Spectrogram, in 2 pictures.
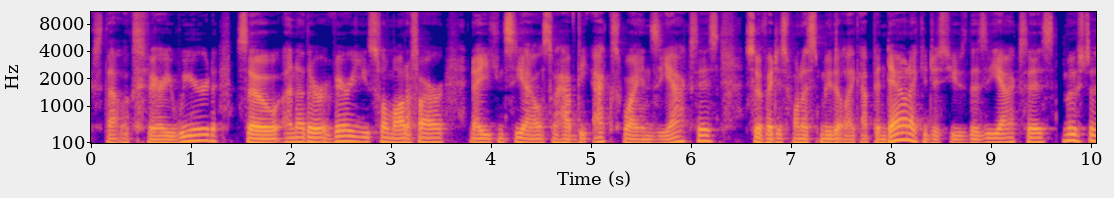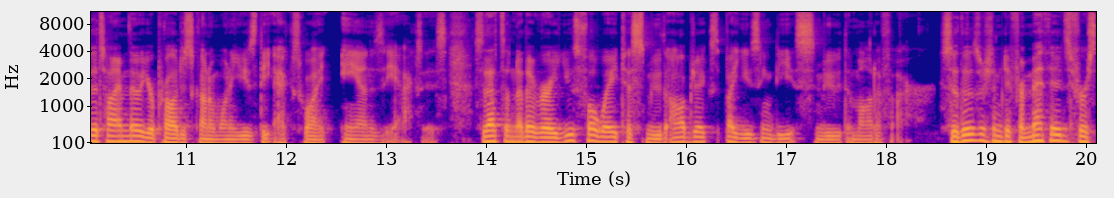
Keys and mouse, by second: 2.0 click, 2.6 click, 4.7 click, 5.6 click, 7.6 click, 8.0 click, 8.4 click, 9.2 middle click, 11.5 click, 12.0 click, 14.4-14.9 middle drag, 16.5 click, 16.9 click, 17.2 click, 18.0 middle drag, 18.3 shift+middle click.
